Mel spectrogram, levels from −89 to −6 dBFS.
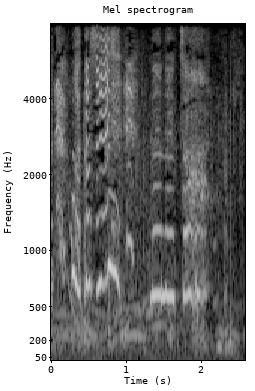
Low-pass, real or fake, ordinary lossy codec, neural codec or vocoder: none; real; none; none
